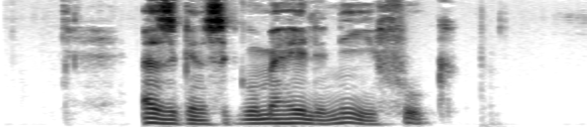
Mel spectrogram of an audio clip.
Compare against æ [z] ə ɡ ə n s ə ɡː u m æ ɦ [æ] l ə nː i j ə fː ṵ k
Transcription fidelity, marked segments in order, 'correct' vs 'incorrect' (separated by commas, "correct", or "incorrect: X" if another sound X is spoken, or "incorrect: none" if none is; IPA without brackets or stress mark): correct, incorrect: i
